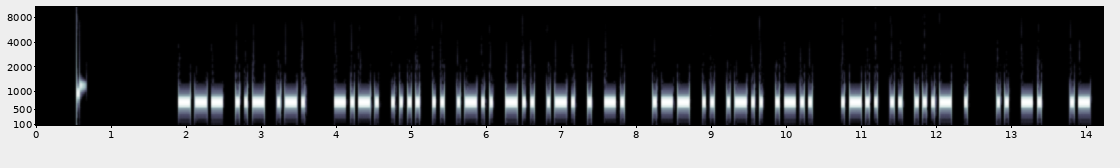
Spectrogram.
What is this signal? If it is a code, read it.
Morse code, heard as a keyed tone, about 21 wpm, 700 Hz. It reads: OUR CHILDREN WILL LIVE IN A
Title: Sentences from Top 1000 Words - Review Part 5 - 22wpm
